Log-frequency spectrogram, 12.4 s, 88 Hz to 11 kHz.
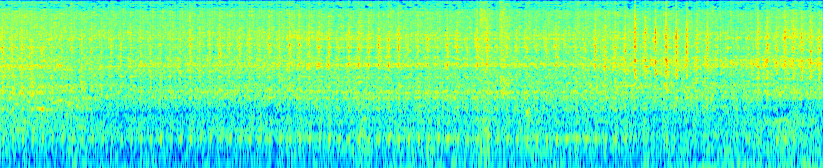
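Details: Peugeot 1.3 HDi diesel at idle: a regular ticking puff, about three per second, over the diesel clatter, resembling a leaking injector. The cause is a bent valve not closing fully, causing compression loss.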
